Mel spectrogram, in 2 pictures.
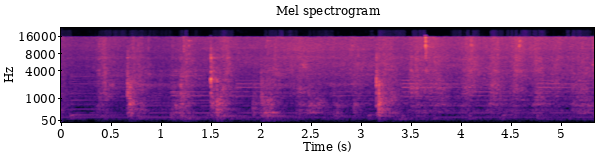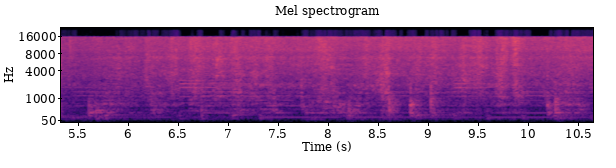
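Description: Spice paste of chilli and ground spices frying in oil while being stirred repeatedly, a continuous sizzle broken by frequent scraping and clinking strokes against the pan, without speech.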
